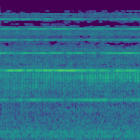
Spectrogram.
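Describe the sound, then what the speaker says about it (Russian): A wristwatch alarm goes off, a thin, steady electronic beeping tone that is fairly quiet and continuous, heard alone without speech. "Внезапно у меня зазвонил будильник на часах."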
